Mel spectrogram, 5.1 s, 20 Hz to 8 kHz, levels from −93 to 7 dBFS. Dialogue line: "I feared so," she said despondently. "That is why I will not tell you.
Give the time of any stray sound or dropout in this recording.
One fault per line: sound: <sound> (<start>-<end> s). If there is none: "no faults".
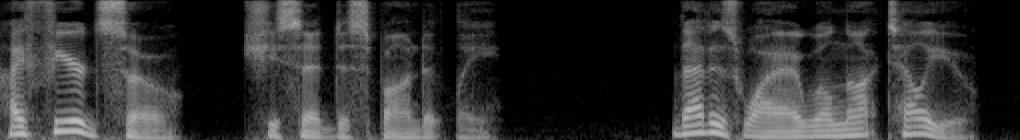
no faults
